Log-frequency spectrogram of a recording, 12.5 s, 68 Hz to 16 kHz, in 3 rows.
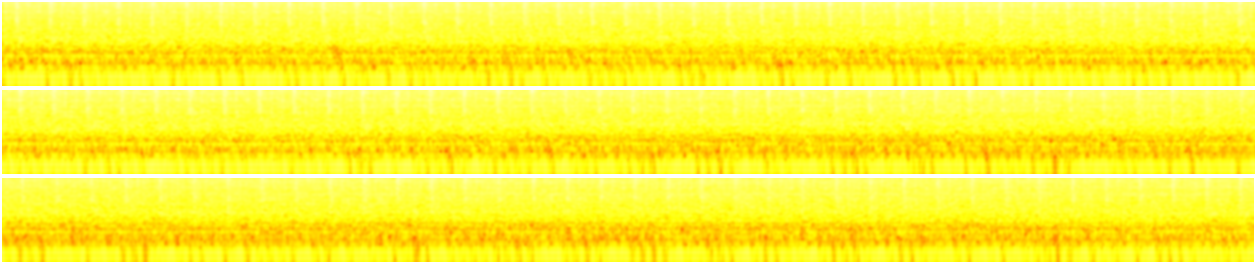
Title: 2.4 ticking sound LH side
